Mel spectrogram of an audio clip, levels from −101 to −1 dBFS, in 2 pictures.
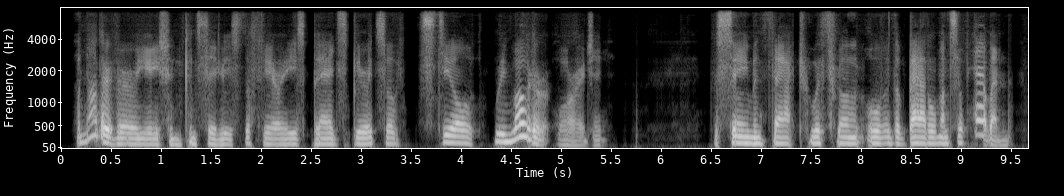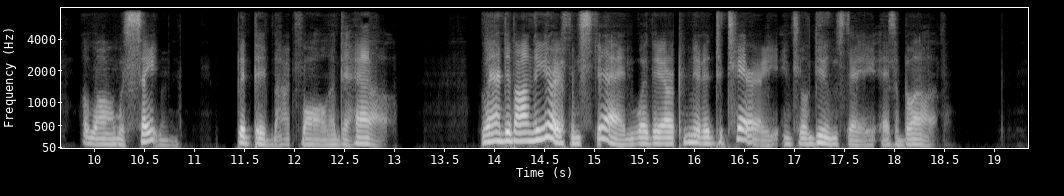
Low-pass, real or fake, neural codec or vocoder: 7.2 kHz; fake; codec, 16 kHz in and 24 kHz out, 0.6 kbps, FireRedTTS-2 codec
